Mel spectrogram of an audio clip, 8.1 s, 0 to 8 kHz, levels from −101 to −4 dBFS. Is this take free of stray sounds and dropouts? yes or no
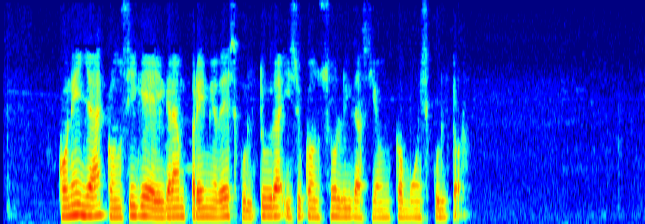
yes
